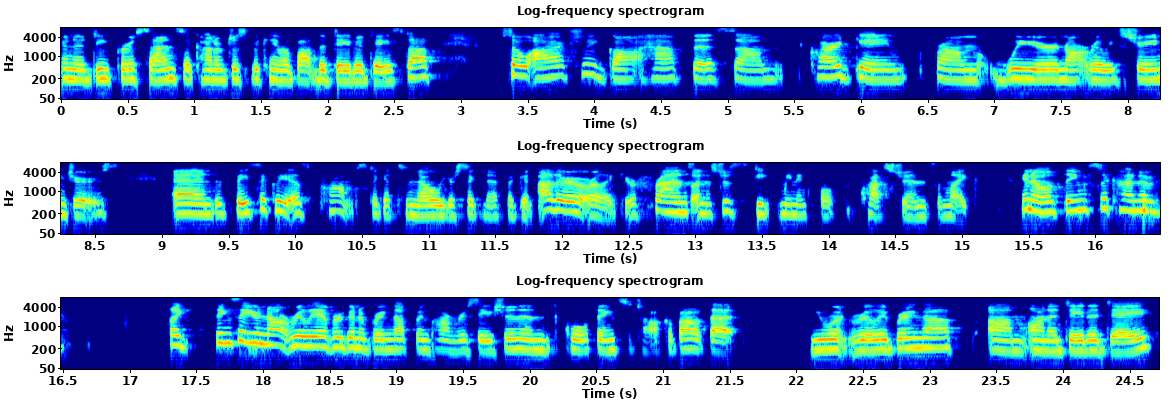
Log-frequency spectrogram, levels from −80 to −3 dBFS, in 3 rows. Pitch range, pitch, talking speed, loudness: 190-230 Hz, 200 Hz, 210 wpm, -31 LUFS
